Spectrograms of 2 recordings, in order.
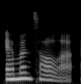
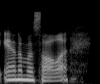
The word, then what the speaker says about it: Amansala: Amansala. – I always want to say the A-N first. I want to say Anamasala.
